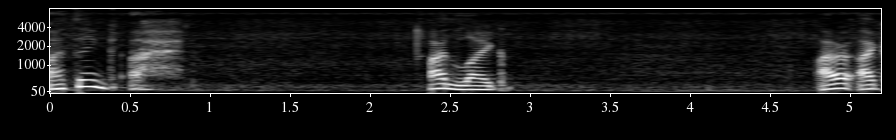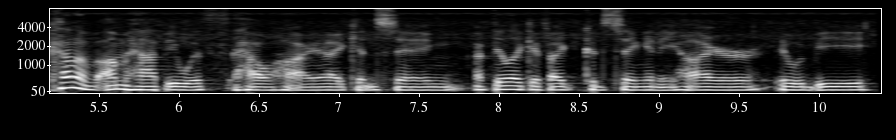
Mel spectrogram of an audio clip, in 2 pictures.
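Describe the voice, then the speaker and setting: A man's voice: medium pitch, measured pace, long pauses, a little mellow, slight background noise, rough recording. A young man chatting casually in a laid-back, easygoing way. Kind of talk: casual chat.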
